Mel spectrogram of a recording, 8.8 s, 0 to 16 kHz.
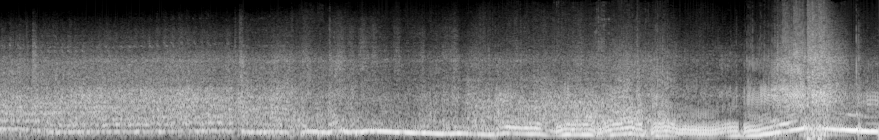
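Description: Citroën DS3 rally car's engine running hard on a gravel stage, its pitch sweeping up and down several times in quick succession as the driver works the throttle. Near the end a loud rushing noise rises over it as the car goes off the road into the bushes.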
